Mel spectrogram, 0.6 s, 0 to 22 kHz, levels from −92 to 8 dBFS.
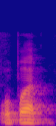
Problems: low volume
